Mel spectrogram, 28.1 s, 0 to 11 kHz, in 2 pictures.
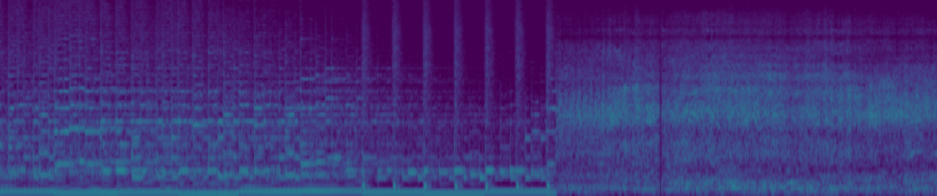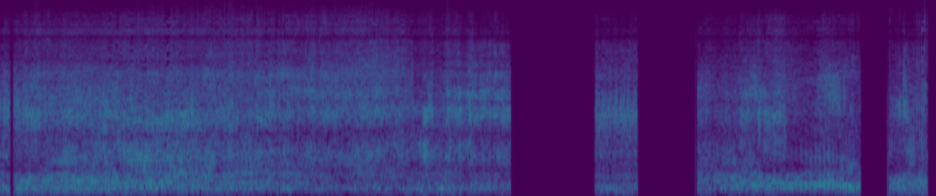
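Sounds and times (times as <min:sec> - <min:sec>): motocross bikes revving: 0:07.8 - 0:21.8, 0:23.0 - 0:23.6, 0:24.5 - 0:28.0.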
